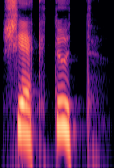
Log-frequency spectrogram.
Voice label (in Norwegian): "sjæktut", hemsedalsmaalet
